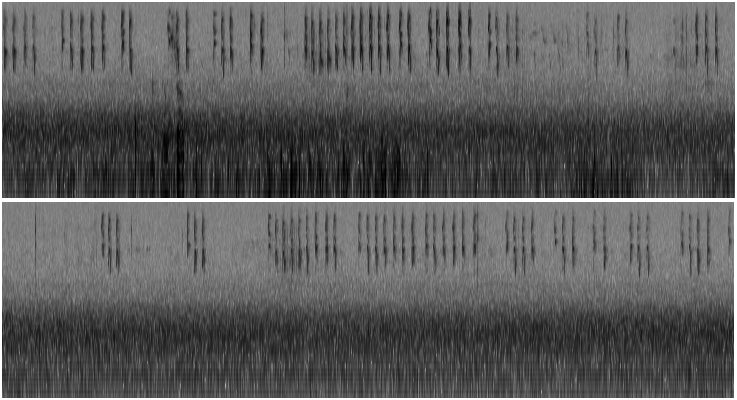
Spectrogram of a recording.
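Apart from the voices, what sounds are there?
wild bird calls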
